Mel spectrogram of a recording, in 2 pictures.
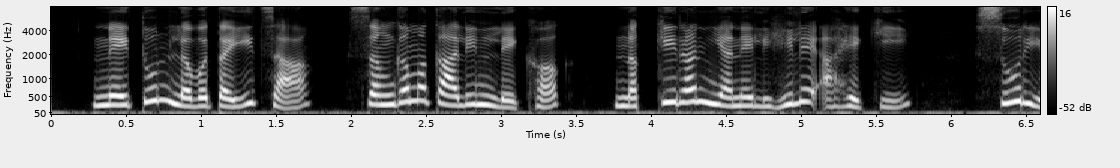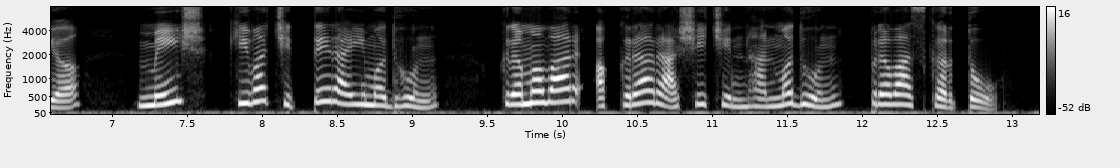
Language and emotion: Marathi, neutral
